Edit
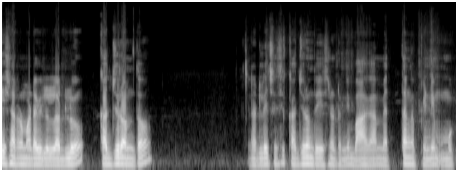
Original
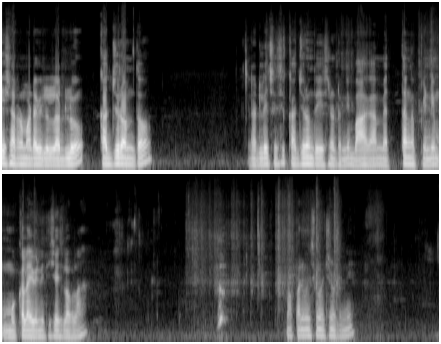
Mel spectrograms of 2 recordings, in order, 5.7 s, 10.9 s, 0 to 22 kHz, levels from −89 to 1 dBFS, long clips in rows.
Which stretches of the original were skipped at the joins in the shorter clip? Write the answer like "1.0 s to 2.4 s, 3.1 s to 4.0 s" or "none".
none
